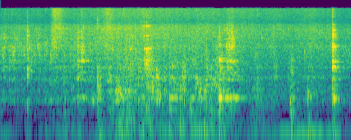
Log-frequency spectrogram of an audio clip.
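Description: Garlic and ginger sizzle and fry in a pot while being stirred, a quiet steady crackle broken by scattered scraping and clinking stir sounds.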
